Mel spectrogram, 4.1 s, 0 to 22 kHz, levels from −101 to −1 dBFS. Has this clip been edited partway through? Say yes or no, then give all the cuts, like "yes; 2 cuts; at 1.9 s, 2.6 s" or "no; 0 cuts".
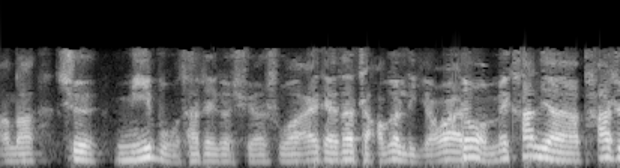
yes; 1 cut; at 3.1 s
